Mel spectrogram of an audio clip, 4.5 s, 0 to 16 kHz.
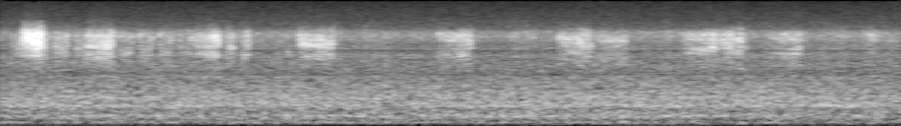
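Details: Sand martins (bank swallows) at a quarry colony in May 2016, after establishing nest holes, flying synchronized circles and loops; short, dry, buzzy notes, a rough burst every half second or so, over steady low background rumble.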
